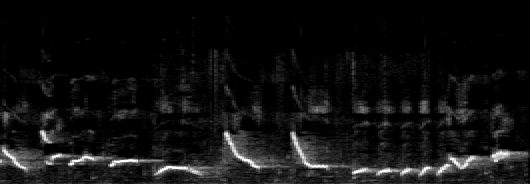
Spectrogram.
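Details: White-rumped shama song to stimulate young birds: rich varied whistles, sweeping downslurs and arching notes, ending in a quick series of short rising chirps.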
